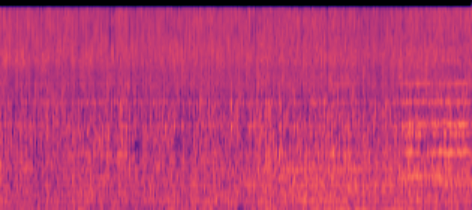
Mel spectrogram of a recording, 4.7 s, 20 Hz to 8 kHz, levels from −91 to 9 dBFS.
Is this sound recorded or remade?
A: remade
